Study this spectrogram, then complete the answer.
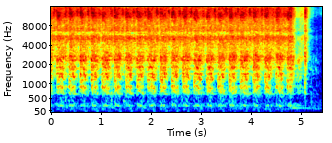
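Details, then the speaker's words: Turbo Conquest build on MegaSquirt, first start attempt, fuel pump relay left unplugged: steady starter cranking about two turns per second that never catches; crank no start, no fuel supply. "Oh, the fuel pump! The relay! Oh, gee dang, that'd be a damn shame, wouldn't it? I was wondering what I didn't hear."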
